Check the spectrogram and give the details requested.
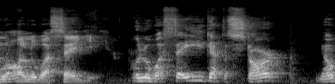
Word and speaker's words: Oluwaseyi: Oluwaseyi, but we've been saying his name wrong. Oluwaseyi.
